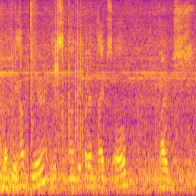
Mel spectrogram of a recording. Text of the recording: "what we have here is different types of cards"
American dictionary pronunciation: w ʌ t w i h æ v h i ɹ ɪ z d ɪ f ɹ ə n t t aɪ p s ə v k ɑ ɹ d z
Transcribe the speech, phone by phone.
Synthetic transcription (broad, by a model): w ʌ t w i h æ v h i ɹ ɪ s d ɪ f ɹ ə n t t aɪ p s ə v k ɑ ɹ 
